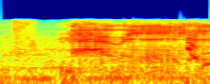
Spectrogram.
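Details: Woman deliberately burping friends' names on a smoke break at a club: a long, rough, voiced, drawn-out forced belch lasting over a second.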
